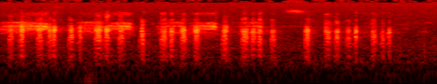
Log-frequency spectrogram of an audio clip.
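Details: A wild greylag goose pair on a Scottish loch gives rapid, harsh honking and cackling notes, about four per second in uneven bursts, with a brief high whistle near the end.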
